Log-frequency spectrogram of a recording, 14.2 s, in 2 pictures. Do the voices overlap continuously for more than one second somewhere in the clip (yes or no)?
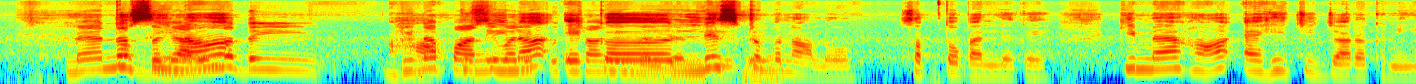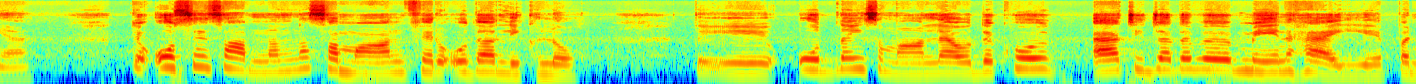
yes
